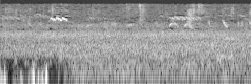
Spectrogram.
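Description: A small bird chirps softly nearby.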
